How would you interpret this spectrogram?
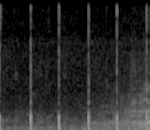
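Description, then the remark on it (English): A man rattles his teeth together in a steady series of about six sharp, dry clicks, evenly spaced roughly three per second, over a faint murmuring background. “At that time, I couldn't bite a bone, but listen to how I rattle my teeth.”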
